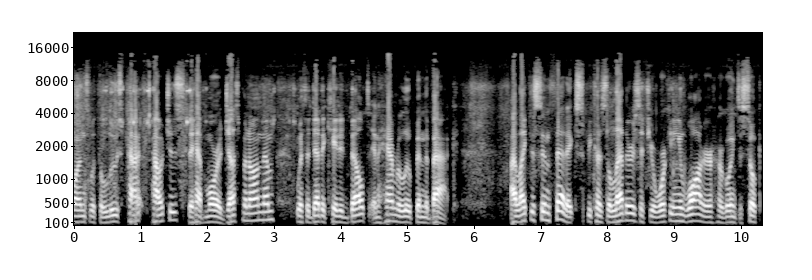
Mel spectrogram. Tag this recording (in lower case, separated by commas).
speech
